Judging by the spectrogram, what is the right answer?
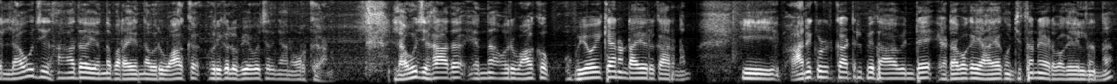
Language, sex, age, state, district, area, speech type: Malayalam, male, 60+, Kerala, Idukki, rural, spontaneous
